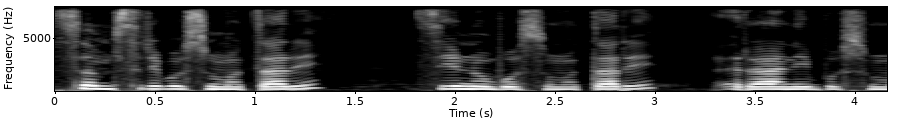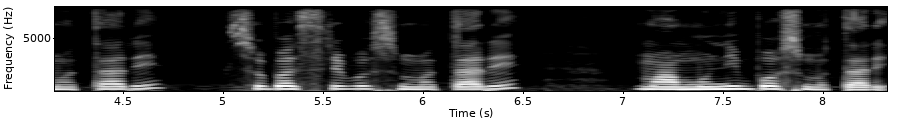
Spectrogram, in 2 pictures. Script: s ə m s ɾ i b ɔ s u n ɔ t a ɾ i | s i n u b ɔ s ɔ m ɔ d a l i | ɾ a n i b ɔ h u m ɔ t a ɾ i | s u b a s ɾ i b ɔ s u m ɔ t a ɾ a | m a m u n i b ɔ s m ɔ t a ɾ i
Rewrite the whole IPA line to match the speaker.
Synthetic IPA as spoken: s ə m s ɾ i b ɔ s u m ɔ t a ɾ i | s i n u b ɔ s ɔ m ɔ t a ɾ i | ɾ a n i b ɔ s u m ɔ t a ɾ i | s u b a s ɾ i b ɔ s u m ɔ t a ɾ i | m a m u n i b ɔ s m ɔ t a ɾ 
